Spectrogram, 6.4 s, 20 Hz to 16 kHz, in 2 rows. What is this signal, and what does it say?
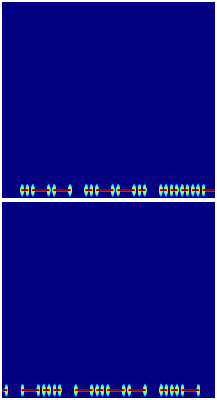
Morse code, heard as a keyed tone, about 15 wpm, 700 Hz. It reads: WP4DYU
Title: USA Call Signs - 6 Characters - Repeated 2x - 15wpm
